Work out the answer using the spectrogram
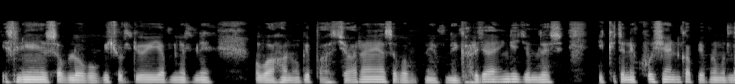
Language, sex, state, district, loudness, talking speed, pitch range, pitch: Hindi, male, Uttar Pradesh, Jyotiba Phule Nagar, -18 LUFS, 220 wpm, 105-110 Hz, 105 Hz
